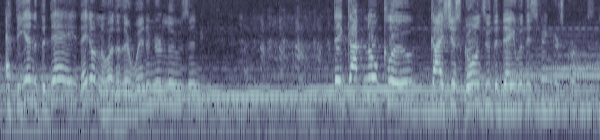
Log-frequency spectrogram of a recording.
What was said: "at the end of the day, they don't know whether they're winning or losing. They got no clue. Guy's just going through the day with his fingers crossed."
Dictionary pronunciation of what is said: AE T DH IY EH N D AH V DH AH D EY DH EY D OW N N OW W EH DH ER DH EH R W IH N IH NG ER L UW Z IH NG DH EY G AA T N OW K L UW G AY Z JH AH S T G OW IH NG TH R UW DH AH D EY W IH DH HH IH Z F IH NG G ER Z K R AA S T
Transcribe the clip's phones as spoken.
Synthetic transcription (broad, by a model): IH T DH IY EH N D AH V DH AH D EY DH EY D OW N N OW W EH DH ER DH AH R W IH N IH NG ER L UW Z IH NG DH EY G AA T N OW K L UW G AY Z JH AH S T G OW IH NG TH R UW DH AH D EY W IH DH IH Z F IH NG G ER Z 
